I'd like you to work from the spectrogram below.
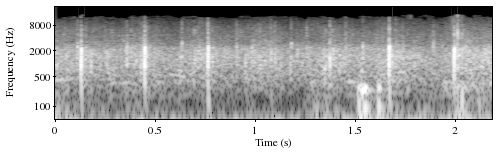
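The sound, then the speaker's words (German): Sustained applause from a large audience in the auditorium of the Palais du Faro in Marseille for Pope Francis after his speech closing the third Mediterranean meeting, a dense wash of clapping with a few sharper, louder claps standing out, with room reverberation. “Viel Applaus hier für Papst Franziskus und seine Worte im Auditorium des Palais du Faro in Marseille.”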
